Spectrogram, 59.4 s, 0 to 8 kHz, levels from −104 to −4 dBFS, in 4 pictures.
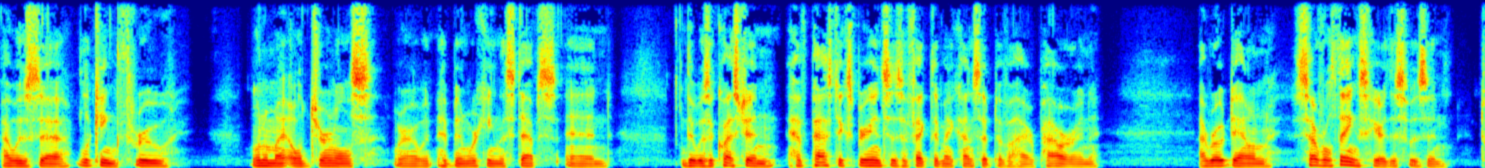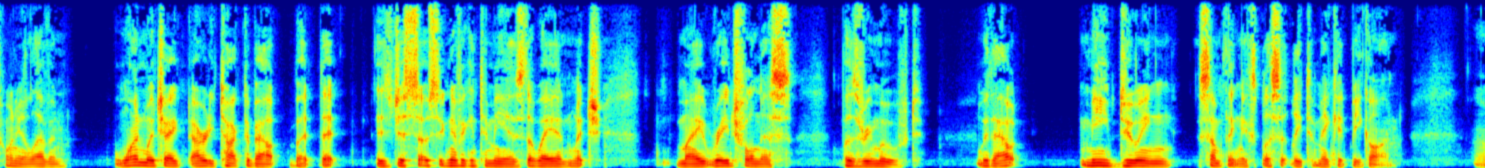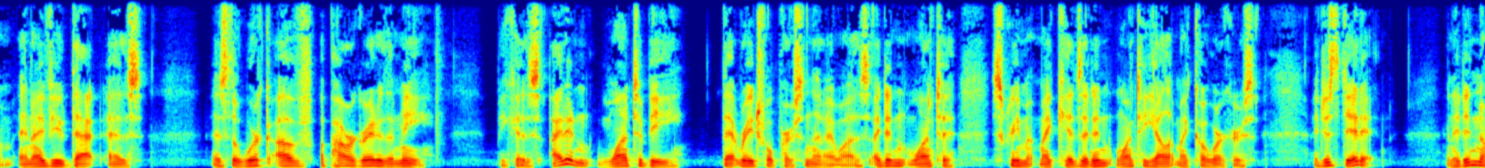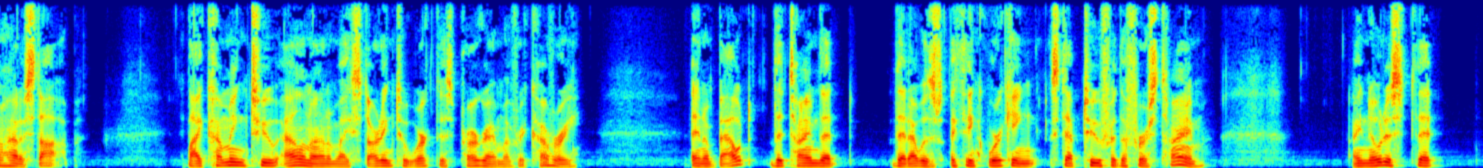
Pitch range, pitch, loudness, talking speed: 115-130 Hz, 120 Hz, -17 LUFS, 165 wpm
